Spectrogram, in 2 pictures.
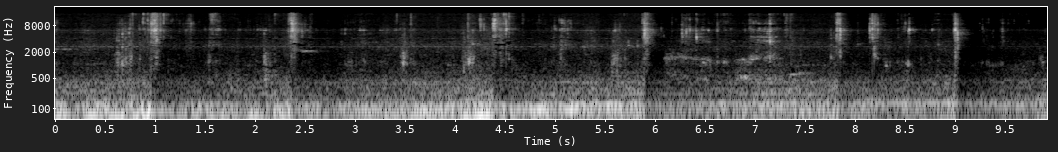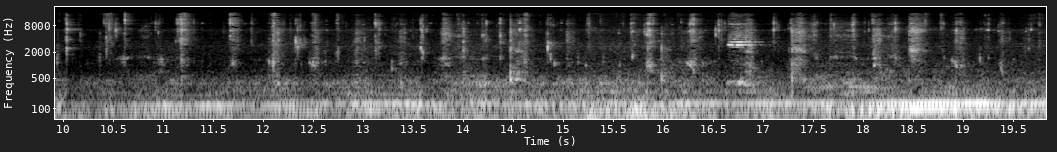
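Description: Close-up eating sounds: chewing and biting fried instant noodles and cucumber, with many short wet mouth clicks and smacks, over a steady low hum that grows a little louder near the end.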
